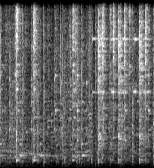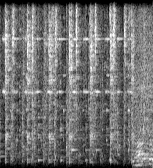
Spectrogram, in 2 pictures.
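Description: Pots and pans being banged by hand in a crowd, a dense, irregular clatter of metal clanks with a high ringing over them. A voice comes in near the end.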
